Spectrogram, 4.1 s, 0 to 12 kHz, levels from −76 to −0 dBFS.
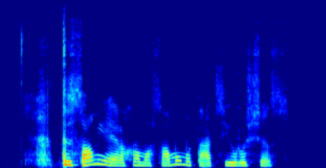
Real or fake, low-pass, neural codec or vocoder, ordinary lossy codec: fake; 10.8 kHz; codec, 24 kHz, 3.1 kbps, DualCodec; Opus, 24 kbps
